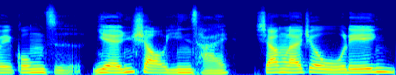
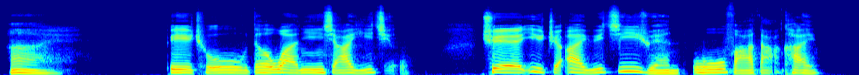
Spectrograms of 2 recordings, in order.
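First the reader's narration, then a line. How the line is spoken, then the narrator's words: Sudden sigh. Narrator (Chinese): 公孙楼主突然叹息了一声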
